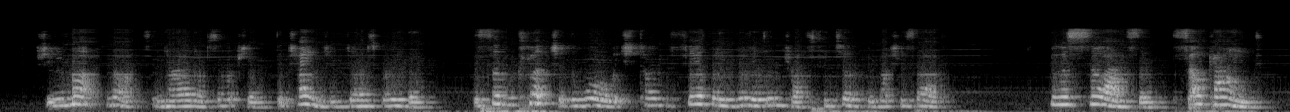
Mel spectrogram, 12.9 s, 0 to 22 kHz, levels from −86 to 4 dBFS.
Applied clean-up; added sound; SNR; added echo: neural separator model SepFormer DNS4.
